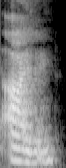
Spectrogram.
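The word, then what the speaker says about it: island: pronounce नहीं होता है जैसे आईलैंड आई एस एल ए एन डी इसे हम प्रोनाउंस करते हैं आइलैंड इन वर्ड्स को देखिए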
